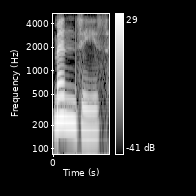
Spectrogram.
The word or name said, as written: Robert Gordon Menzies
